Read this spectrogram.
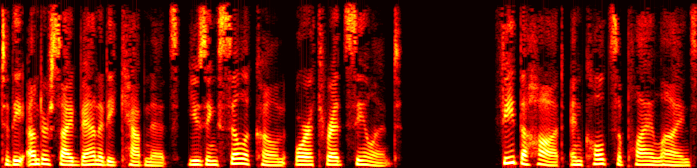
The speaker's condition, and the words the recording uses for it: No condition.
